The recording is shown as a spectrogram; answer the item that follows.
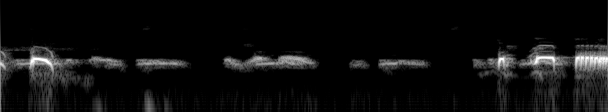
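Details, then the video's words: Female spotted dove used as a decoy, cooing to provoke males: a clear coo, then a run of soft, low, muffled coos, and louder coos again near the end. "cu mai gay kich boi nhanh noi"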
